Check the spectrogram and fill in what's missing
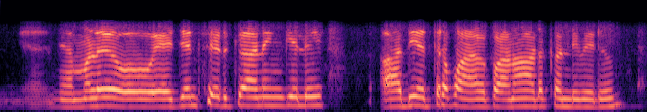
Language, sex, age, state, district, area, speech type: Malayalam, female, 30-45, Kerala, Kannur, urban, conversation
